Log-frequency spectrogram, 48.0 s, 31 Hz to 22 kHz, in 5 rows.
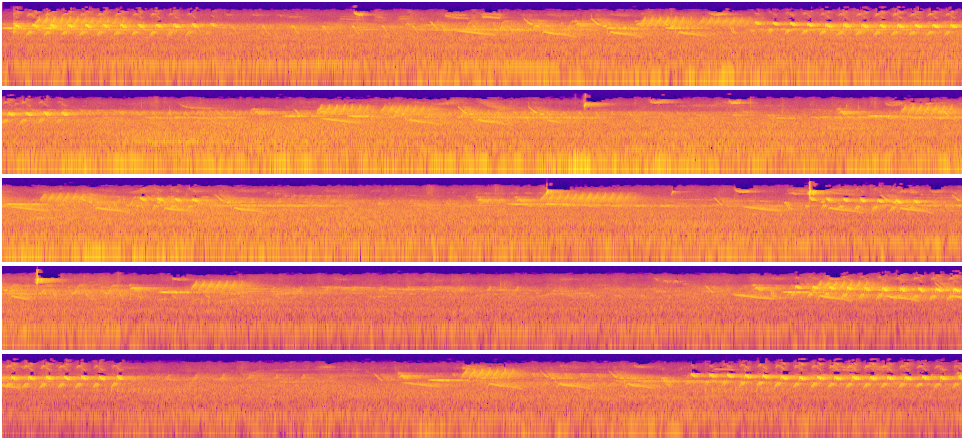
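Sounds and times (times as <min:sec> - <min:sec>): bird trill: 0:00.0 - 0:10.5, 0:11.3 - 0:16.2, 0:23.9 - 0:39.8, 0:42.4 - 0:48.0
songbirds singing: 0:00.0 - 0:48.0.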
